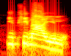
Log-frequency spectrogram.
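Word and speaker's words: ethenyl: इथिनाइल last का आईल उच्चारण करना है।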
